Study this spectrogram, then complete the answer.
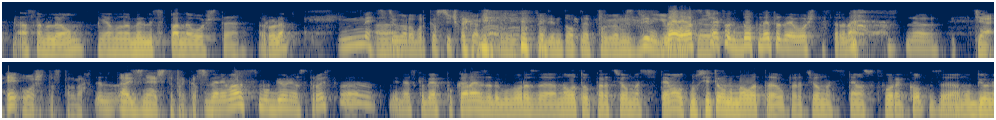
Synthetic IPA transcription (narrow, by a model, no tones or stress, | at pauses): a̰sːəmlɛɔnjavnonɐmɛnmisɛ̥pad̪nəlˠɔʃə̥t̪əɾɔlʲə | nɛsiɡaɾobəɾt̪̚kɐfsit͡ʃkʊkakt̪iɛd̪ind̪ɔt̪nɛt̪̚pɾoɡɾɐmist̪vinəɡʲid̪ajasot͡ʃakvəxd̪ɔt̪nɛt̪əd̪ɐɛlˠɔʃə̥t̪ə̥st̪ɾɐnanot̪ʲaʔɛlˠɔʃə̥t̪əst̪ɾɐna̰izvʲinʲajt͡ʃɛ̥t̪ɛpɾɛkəszɐnimavəmsɛ̥smobilˠniost̪ɾɔjst̪vəḭd̪nɛskəbʲjaxpokanɛnzɐd̪ɐɡovɔɾʲəzɐnɔvɐt̪əopɛɾɐt̪siɔnːəsi̥st̪ɛməot̪nosit̪ɛlˠnonɔvət̪əopɛɾɐt̪siɔnːəsi̥st̪ɛməso̥t̪vɔɾɛnkɔt̪zɐ̰mobilˠni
